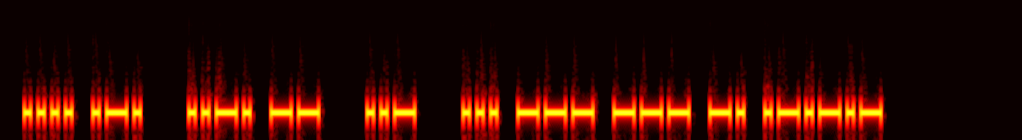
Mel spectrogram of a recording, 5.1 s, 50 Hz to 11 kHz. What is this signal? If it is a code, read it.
Morse code, heard as a keyed tone, about 36 wpm, 700 Hz. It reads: HR FM U SOON.
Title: Sentences from Top 400 Words and Abbreviations 35wpm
